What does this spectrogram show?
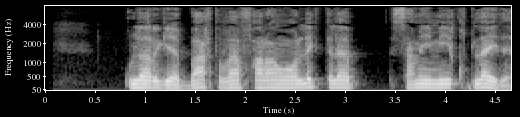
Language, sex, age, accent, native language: Uzbek, male, 35+, Toshkent shahri, Uzbek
